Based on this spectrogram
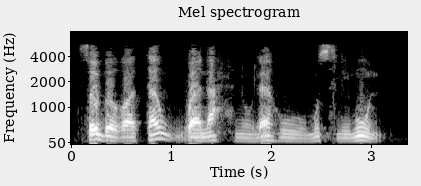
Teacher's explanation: إذا وصل أذهبت الغنة لخلف، فيصير الإدغام بلا غنة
